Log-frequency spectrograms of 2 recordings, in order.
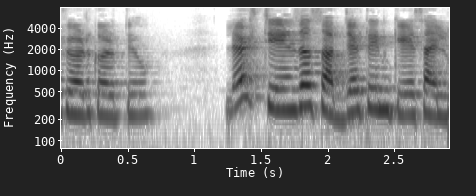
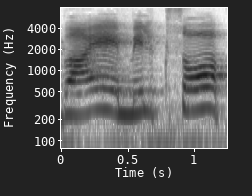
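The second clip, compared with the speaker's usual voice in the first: angry outburst; 7 dB louder, much slower than usual. Acted. Chubukov insults Lomov in quarrel.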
